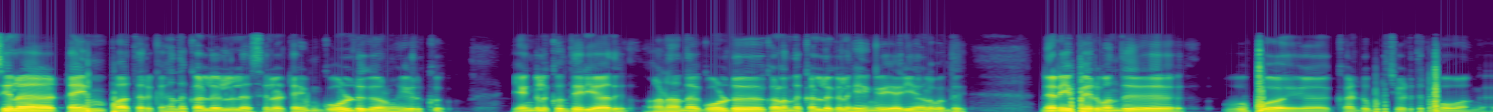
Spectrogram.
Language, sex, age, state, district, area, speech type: Tamil, male, 30-45, Tamil Nadu, Coimbatore, rural, spontaneous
